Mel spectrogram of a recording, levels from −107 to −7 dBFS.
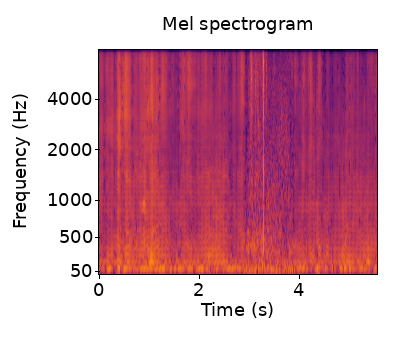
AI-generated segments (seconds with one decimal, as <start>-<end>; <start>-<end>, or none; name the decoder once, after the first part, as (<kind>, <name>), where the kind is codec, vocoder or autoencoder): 0.0-2.9 (vocoder, BigVGAN v2); 3.9-5.6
